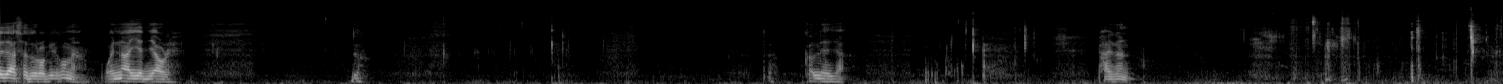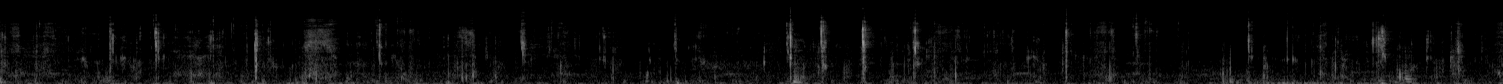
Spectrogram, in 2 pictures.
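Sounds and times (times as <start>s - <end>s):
chewing meat off the bone: 4.0s - 6.4s, 8.9s - 10.5s, 12.4s - 30.0s
wet mouth clicks: 9.3s - 10.4s, 12.4s - 20.8s.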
